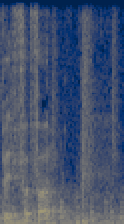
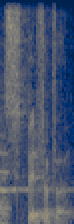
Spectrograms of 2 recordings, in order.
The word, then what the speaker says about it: SPDFF: We are SPDFF, pronounced Spitfuffa, the Society Promoting Discomfort for Freedom. Spitfuffa.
